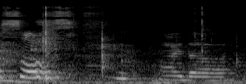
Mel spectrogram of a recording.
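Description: Voices talking softly in a small room, with a single light click about half a second in.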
